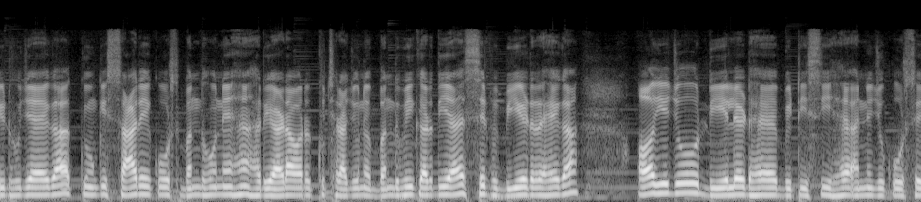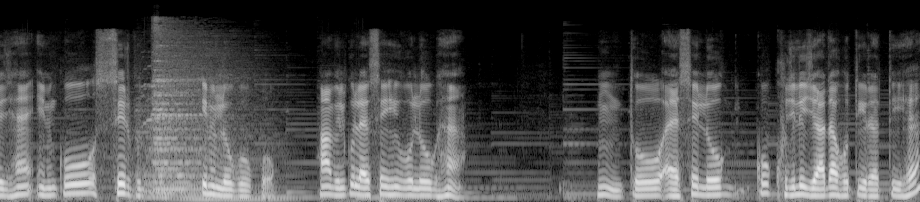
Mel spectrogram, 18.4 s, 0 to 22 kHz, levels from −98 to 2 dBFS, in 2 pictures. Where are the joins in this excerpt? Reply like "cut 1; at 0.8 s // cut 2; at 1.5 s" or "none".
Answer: cut 1; at 10.6 s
